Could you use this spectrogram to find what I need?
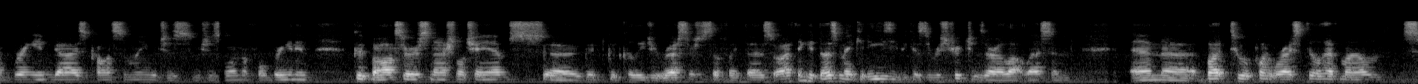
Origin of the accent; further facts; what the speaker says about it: Newfoundland and Labrador, Canada; now in Halifax, Canada; Newfoundland's my hometown that I grew up in, but my house and everything else is in Halifax, Nova Scotia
